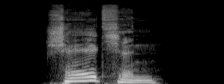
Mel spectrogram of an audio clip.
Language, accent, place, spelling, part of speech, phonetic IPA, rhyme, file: German, Germany, Berlin, Schälchen, noun, [ˈʃɛːlçən], -ɛːlçən, De-Schälchen.ogg
- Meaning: diminutive of Schale (“bowl”)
